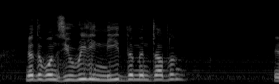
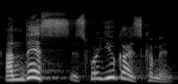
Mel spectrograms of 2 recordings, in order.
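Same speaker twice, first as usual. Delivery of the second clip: normal talking voice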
